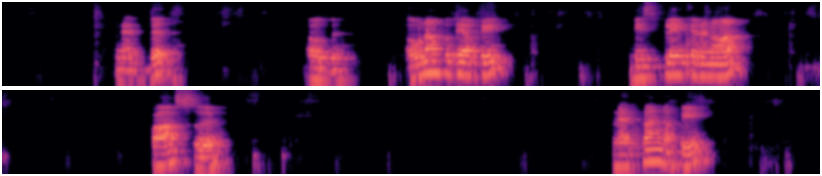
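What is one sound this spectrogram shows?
A young man speaks calmly in short phrases, close by.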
